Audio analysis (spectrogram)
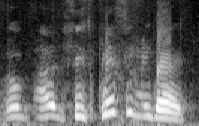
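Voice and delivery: high, loud excited reaction; excited squeal. Real, not acted. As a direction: squeal it out, giddy and flustered. Reacting to playful kissing redeem.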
